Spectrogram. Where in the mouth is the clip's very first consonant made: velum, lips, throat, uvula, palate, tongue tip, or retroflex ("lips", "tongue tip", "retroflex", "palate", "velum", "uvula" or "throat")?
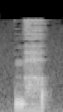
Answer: lips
